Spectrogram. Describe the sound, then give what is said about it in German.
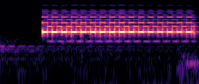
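Telephone bell ringing for an incoming call: one sustained burst of rapid, bright trilling that starts after a short silence and runs to the end, loud and alone. “wer ruft denn jetzt an? Wer ist denn das schon wieder?”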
